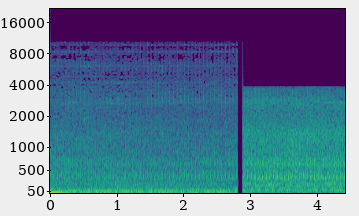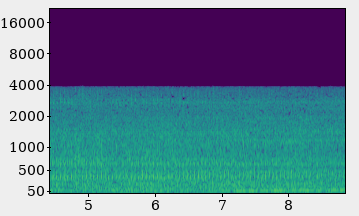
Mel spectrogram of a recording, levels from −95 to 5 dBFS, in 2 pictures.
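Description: From the start, nothing sits above 10.6 kHz, a flat ceiling on the spectrogram that points to low-bitrate audio saved at a high bitrate, likely an earlier lossy pass.

At 2.81 s an 80 ms gap appears in the waveform. After that, the band narrows to 3.8 kHz and a noise floor about 30 dB down appears, likely an input switched to a poorer device.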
